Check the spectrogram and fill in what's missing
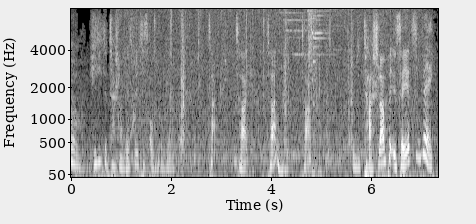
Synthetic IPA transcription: hiːɐliːk̚td̥iːtʰaʃlampəjɛsv̥ɪləɪçd̥asʔa̰ʊspʁ̥obiːʁən | t͡sa̰k | tʰa̰k | tʰak | tʰa̰k | z̥oːdiːtʰaʃlampəʔɪstjaːjɛt͡stvɛk

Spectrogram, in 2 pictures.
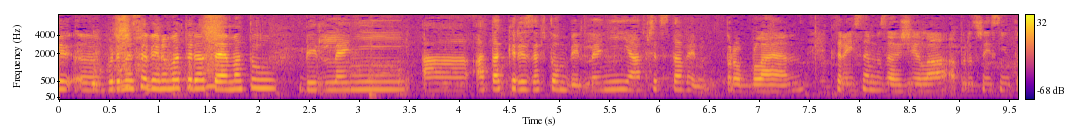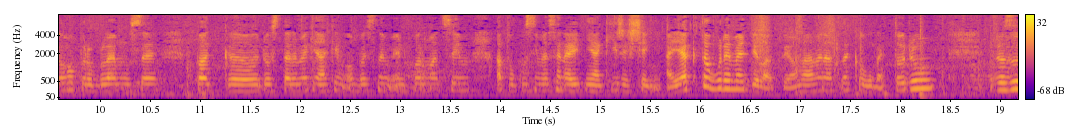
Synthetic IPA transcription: ɪbudɛmɛsɛvjɛno̞vat̪ːɛdat̪ːɛːmat̪u | bɪdlɛɲiːʔaʔat̪akɾɪzɛft̪o̞mbɪdlɛɲiːjaːpr̝̥ɛt̪st̪avɪmpɾo̞blɛːm | kt̪ɛɾijsɛmzaʒɪlaʔa̰pɾot̪rɛɲsɲiːmt̪o̞ɦo̞pɾo̞blɛːmusɛ | pakdo̞st̪anɛmɛkɲaakɪmʔo̞bɛt͡snɪːmʔɪ̰nfo̞ɾmat͡siːm | ʔapo̞kusiːmɛsɛnajiːt̪ɲɛjakiːr̝ɛʃɛɲḭːʔajakt̪o̞budɛmɛɟɛlat̪jo̞maːmɛnat̪ot̪akovowmɛt̪o̞du | ɾoz

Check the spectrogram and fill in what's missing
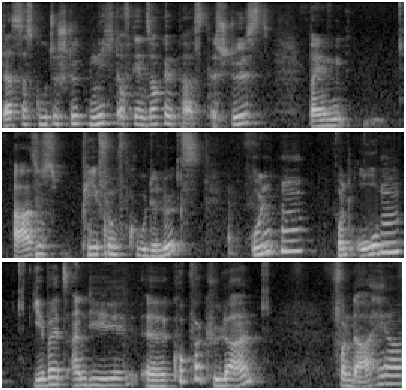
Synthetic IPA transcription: d̥asd̥asɡ̥uːtəʃtʏknɪçtaʊfd̥eːnzɔkl̩pʰastɛsʃtøːstb̥aɪm | ʔaːzʊspʰeːfʏnfkʰuːdəlʏks | ʔʊntn̩ | ʊntʔoːbm̩jeːvaɪlsandiːʔɛːkʰʊpp͡fɐkʰyːləan | fɔndaːɦeːɐ

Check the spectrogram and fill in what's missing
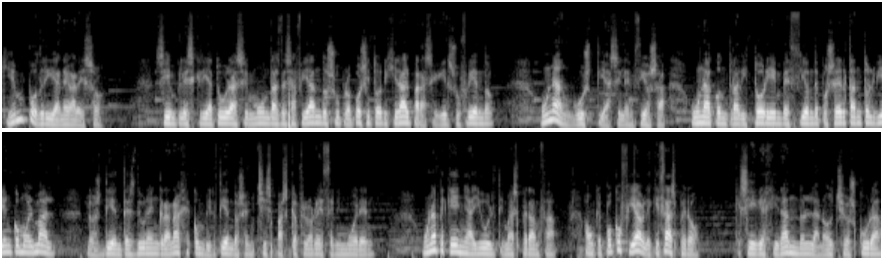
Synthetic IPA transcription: kje̞mpo̞ðɾiane̞ɣ̞aɾe̞so̞̰ | simple̞skɾiat̪uɾasimːũnd̪azðe̞safiand̪o̞supɾo̞po̞sit̪o̞ːɾixinalpaɾa̰se̞ɣ̞iɾsufɾje̞nd̪o̞ | unaːŋɡust̪ja̰sile̞n̟θjo̞sa̰unako̞nt̪ɾaðik̚t̪o̞ɾjaimbe̞n̟θjo̞nd̪e̞po̞se̞eɾt̪ant̪o̞elβje̞ŋko̞moe̞lmalː | o̞zðje̞nt̪e̞zðeune̞ŋɡɾanaxe̞ko̞mbiɾt̪je̞nd̪ose̞ːnt͡ʃispaske̞flo̞ɾe̞θe̞nimwe̞ɾe̞nunape̞ke̞ɲaiult̪imae̞spe̞ɾanθa | awŋke̞po̞ko̞fiaβ̞le̞kiθaspe̞ɾo̞ | ke̞̥siɣ̞e̞xiɾand̪oe̞nlano̞t͡ʃe̞o̞skuɾa

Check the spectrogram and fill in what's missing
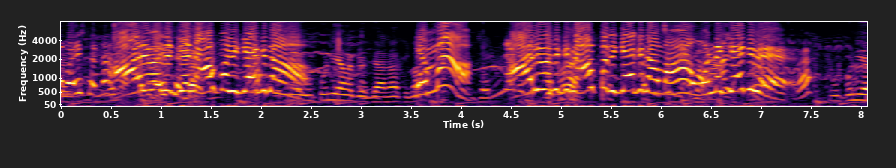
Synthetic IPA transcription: aːɾɯʋɐðɯkːɯnaːpːɐðɯk̬eːk̬ːɯðãːpun | ɛmːaːaɾɯʋɐðɯkːɯnaːpːɐðɯkeːkːɯðãːmaːɔnːɐkeːkːɯðe | pn

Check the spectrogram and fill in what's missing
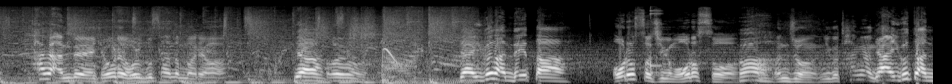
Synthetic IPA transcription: tʰamjʌandekjʌɯɾenwʌɭmutʰandanmaɾeja | ja | jaiɡʌnande̞ɡe̞t̚t͈a | ʌɾʌs͈ʌt͡ɕiɡɯmʌɾʌs͈ʌaʌnd͡ʑʌniɡotʰamjʌnjaiɡʌt͈oand

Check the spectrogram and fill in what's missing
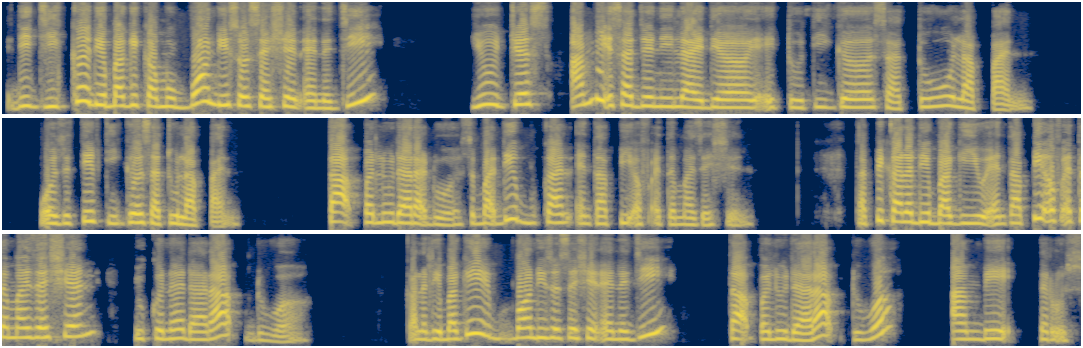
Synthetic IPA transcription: d͡ʒadid͡ʒikədiəbaɡikamũbɔndisosɛʃɔnʔɛnəd͡ʒi | jud͡ʒas | ambɪʔsad͡ʒanĩlajdiəja̰ʔit̪ut̪iɡəsat̪ulapan | pɔzit̪ift̪iɡəsat̪ulapa̰n | t̪aʔpərludaɾap̚duəsəbap̚diəbukanɛ̰nt̪apiʔɔfɛ̰t̪əmajsasɔ̰n | t̪apikalawdiəbaɡijuɛnt̪apiɔfɛt̪əmajzaʃən | jukənə̃daɾap̚duə̰ | ka̰lawdiəbaɡibɔndis̬osiasənʔɛnəd͡ʒi | t̪aʔpərludaɾap̚d̥uə | ʔambɪʔt̪əɾʊ̰s

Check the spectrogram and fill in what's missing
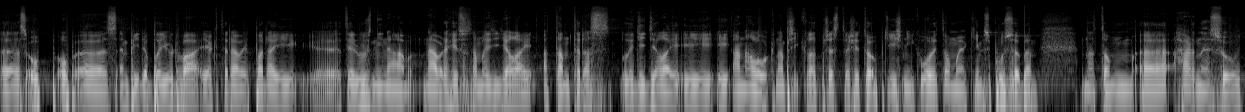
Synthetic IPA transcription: sʔo̰osʔɛ̰mpiːdobl̩judvajʔakt̪ɛdavɪpadajiːt̪ɪɾuːzɲiːnanaːvr̩ɦɪt͡sot̪amlɪɟɪɟɛlajʔat̪amt̪ɛdaslɪɟɪɟɛlajiʔɪʔɪʔanalo̞knapr̥iːklat̪̚pr̥ɛst̪oʒɛjɛt̪oo̞pciːʒniːkvuːlɪt̪o̞mujakiːmspuːso̞bɛmnat̪o̞mhaɾnɛsu

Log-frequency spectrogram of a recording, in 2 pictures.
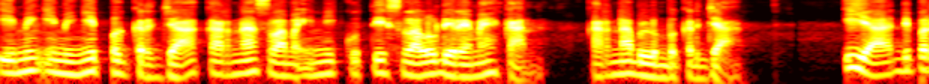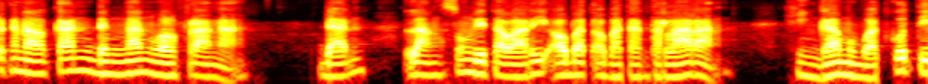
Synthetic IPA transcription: imɪŋʔimiŋipəkərd͡ʒakaɾənasəlama̰ḭnikut̪isəlaludiɾemɛhka̰n | kaɾənabəlʊmbəkərd͡ʒa̰ | iadipərkənalkandəŋanwɔlfɾaŋa̰ | dan | laŋsʊŋdit̪awaɾiʔobat̪obat̪ant̪ərlaɾa̰ŋ | hiŋɡaməmbuat̪̚kut̪i

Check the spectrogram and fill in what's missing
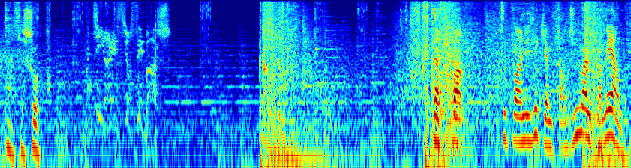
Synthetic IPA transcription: t̪ãsɛʃot̪iʁesyʁsebɔʃ | t̪aspãt̪ut̪̚pɑ̃ɛ̃lizekʲiamfɛʁd̪ymalkɔmɛʁl

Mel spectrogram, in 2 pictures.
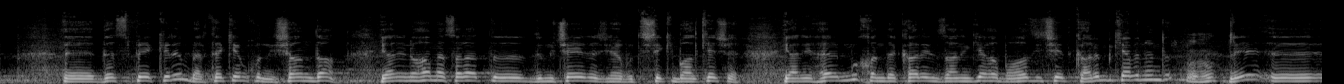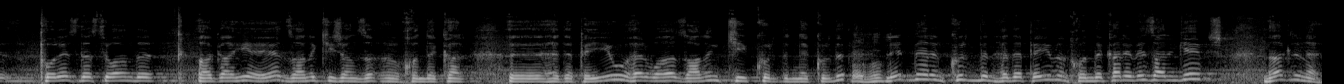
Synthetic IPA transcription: d̪ɛst̪peːkɨɾɨnbɛɾt̪ʰɛkenxʷuniʃɑːnd̪ɑːn | jɑːninɨɦɑːmɛsɛlɑːd̪ɨnut͡ʃʰɛjed̪ɛʒihɛbut̪ʰɨ̥ʃt̪ɛkibɑːlkʲʰɛʃɛ | jaːniɦɛɾmuxɛnd̪ɛkʰɑːɾenzɑːniŋɡʲɛɦɑːbɨɑːzit͡ʃʰeːd̪ɨkʰɑːɾɨnbɨkʲʰɛvɨnhund̪ɨɾleː | pʰoːlesd̪ɛst̪iwɑːnd̪ɨ | ɑːɡɑːɦiɛjɛzɑːnɨkʰiʒɑːnzxʷwɛnd̪ɛkʰɑːɾ | ɦɛd̪ɛpʰɛjijɛuɦɛɾwɑɦɑːzɑːnɨnkʰikʰʊɾd̪̚dɨnːɛkʰʊɾd̪ɨled̪ɨnɛɾɨnkʰʊɾd̪̚bɨnɦɛd̪ɛpʰɛjibɨnxʷɛnd̪ɛkʰɑːɾevezɑːnɨŋɡɛebɨʃ | nɑːɡɾɨnɛ

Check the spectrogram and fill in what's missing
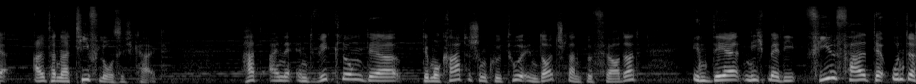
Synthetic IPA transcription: ɐ | ʔaltɛɐnatʰiːfloːzɪçkʰa̰ɪt | hatʔaɪnəʔɛntv̥ɪkʰlʊŋdeːɐd̥emokʁ̥aːtɪʃn̩kʰʊltʰuːɐɪndɔʏt͡ʃlant̚b̥əfœɐdɐt | ʔɪndeːɐnɪçtmeːɐdiːfiːlfalt̚d̥eːɐʔʊntɐ

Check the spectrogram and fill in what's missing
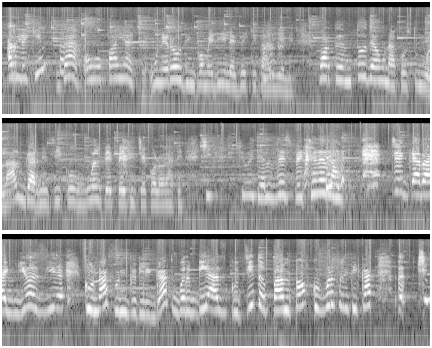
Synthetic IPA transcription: arlekʲind̪aopajat͡ʃ̪ə̰ʔune̞ɾəwd̪iŋko̞me̞d̪iːle̞ve̞kʲit̪alie̞ne̞ | foart̪əɨnt̪o̞t̪d̪eaunako̞st̪umulalb̚ɡarnit̪sijkumult̪e̞pet̪it͡ʃe̞ko̞lo̞ɾat̪e̞ | ʃi | t͡ʃeujt̪elve̞zpet͡ʃelelalt̪t͡ʃekaɾaɡʲjosjekunasɨŋkɨrliɡat̪bərbiaskut̪sit̪əpant̪ofkuvɨrsrid̪ikat̪d̪at͡ʃe

